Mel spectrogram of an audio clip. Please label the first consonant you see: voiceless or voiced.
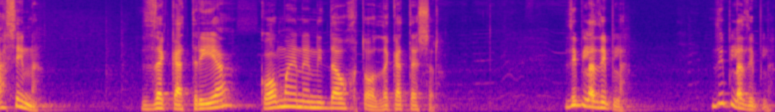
voiceless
